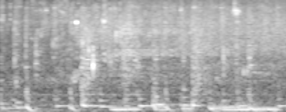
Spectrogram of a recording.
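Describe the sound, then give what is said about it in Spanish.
Mineral water poured into a glass close to the microphone, a steady gurgling trickle with rising bubbly tones as the glass fills, no voices. “Miren, voy a acercar aquí al micrófono cómo se va escuchando la agüita mineral, nomás para que se les haga agua a la boca.”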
